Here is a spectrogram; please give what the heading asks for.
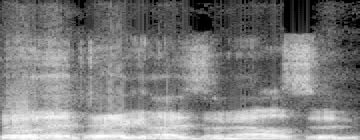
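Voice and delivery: ordinary talk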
